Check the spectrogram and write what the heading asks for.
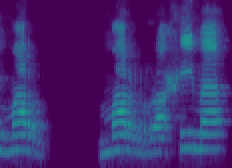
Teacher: नून की आवाज को हमने रा के साथ मदगम किया, मिलाया, और नून की आवाज खत्म हो गई, गुन्ना नहीं हुआ तो इदगाम बिला गुन्ना।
